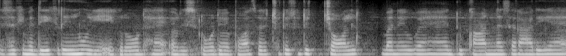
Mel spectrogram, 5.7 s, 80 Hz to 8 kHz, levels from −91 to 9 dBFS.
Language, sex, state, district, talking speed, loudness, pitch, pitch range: Hindi, female, Bihar, Katihar, 295 wpm, -15 LUFS, 200 Hz, 195-205 Hz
